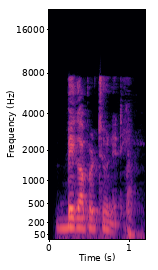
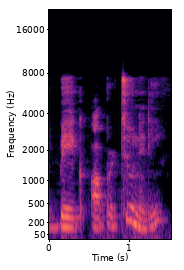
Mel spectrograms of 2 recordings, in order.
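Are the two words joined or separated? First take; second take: joined; separated. First: The two words are linked together. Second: The two words are said separately. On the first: The speaker calls it right. "regular people would just say big opportunity" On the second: The speaker calls it wrong. "We do not say big opportunity"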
